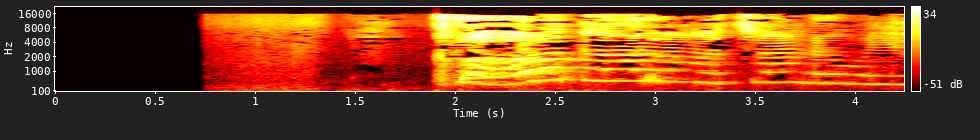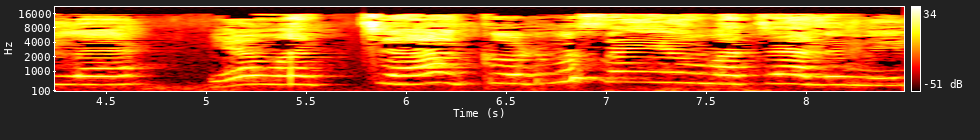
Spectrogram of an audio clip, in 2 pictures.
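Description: A little girl's high voice in a sing-song chant, with long drawn-out gliding notes beginning about two seconds in and brief pauses for breath.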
